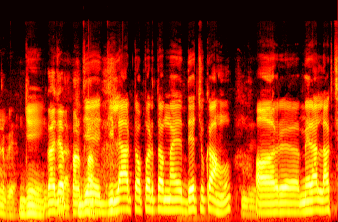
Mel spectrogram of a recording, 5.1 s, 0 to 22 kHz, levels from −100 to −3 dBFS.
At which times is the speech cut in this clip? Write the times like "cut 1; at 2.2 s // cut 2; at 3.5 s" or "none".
cut 1; at 1.2 s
